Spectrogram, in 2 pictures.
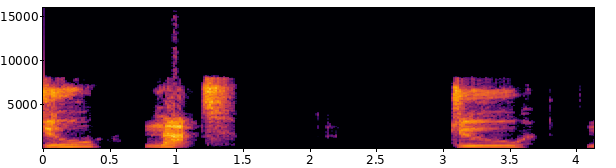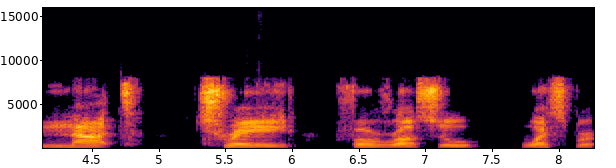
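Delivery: very slow, word by word. Speaker directly addressing the Knicks, saying this very, very slowly. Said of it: "I'm gonna say this very, very slowly".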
